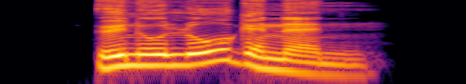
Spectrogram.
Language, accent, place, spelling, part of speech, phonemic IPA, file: German, Germany, Berlin, Önologinnen, noun, /ønoˈloːɡɪnən/, De-Önologinnen.ogg
- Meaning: plural of Önologin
